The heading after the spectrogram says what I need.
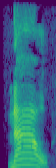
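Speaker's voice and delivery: spring into the plan; eager cry. Acted. Thomas to himself, seizing his chance, eager cry.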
